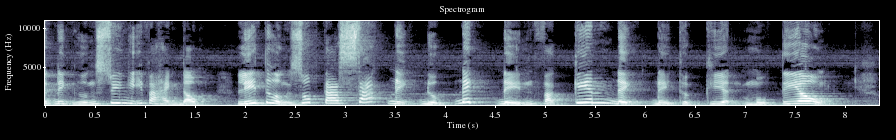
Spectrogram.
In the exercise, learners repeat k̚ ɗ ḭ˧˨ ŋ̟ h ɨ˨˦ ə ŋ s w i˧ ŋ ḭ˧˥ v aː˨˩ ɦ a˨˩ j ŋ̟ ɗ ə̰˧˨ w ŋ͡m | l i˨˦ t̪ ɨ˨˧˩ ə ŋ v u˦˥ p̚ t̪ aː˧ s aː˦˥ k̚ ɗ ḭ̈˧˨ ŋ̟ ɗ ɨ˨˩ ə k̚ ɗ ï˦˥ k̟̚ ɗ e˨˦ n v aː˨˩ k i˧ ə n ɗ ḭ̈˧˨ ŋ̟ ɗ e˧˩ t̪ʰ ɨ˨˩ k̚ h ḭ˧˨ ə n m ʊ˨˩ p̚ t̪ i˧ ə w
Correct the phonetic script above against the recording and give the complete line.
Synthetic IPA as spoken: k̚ ɗ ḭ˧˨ ŋ̟ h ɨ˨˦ ə ŋ s w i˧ ŋ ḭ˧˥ v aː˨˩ ɦ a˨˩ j ŋ̟ ɗ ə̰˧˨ w ŋ͡m | l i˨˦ t̪ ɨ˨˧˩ ə ŋ z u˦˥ p̚ t̪ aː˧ s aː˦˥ k̚ ɗ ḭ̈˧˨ ŋ̟ ɗ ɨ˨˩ ə k̚ ɗ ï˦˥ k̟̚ ɗ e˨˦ n v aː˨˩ k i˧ ə n ɗ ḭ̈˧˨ ŋ̟ ɗ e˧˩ t̪ʰ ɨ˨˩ k̚ h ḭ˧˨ ə n m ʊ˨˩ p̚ t̪ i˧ ə w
